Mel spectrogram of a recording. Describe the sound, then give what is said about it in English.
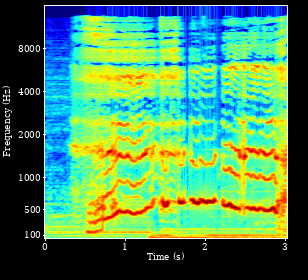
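A voice imitates someone gasping for air: a strained, wavering, rising vocal rasp that breaks into several choppy, loud gulps over about three seconds, with no words spoken. “Like a gasping for air kind of sound.”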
